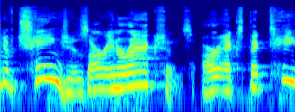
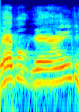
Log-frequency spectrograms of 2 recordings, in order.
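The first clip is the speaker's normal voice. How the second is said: stern voice, very loud and high-pitched; 5 semitones higher, 12 dB louder than usual. Showing how a mom calls her child's full name, in the mom voice. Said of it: "That was the mom voice".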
